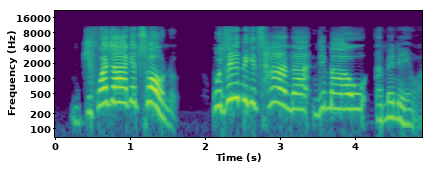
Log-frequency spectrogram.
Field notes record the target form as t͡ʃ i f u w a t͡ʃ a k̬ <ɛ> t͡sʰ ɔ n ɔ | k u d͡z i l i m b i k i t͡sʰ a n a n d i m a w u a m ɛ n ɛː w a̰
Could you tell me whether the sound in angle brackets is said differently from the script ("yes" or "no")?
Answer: no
